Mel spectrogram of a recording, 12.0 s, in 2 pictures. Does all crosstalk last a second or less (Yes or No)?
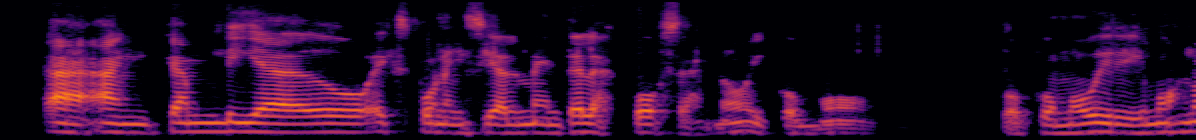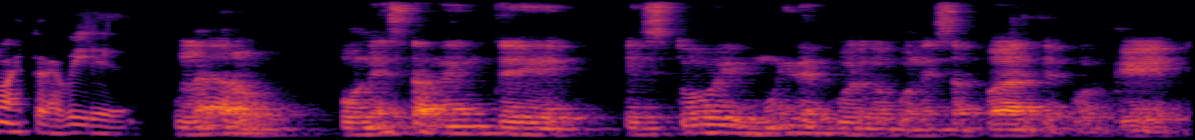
Yes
